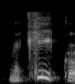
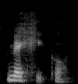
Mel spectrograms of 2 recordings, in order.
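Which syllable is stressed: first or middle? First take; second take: middle; first. First: The stress is on the middle syllable. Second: The stress is on the first syllable. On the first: The word is written without an accent mark. The speaker calls it wrong. "with no accent mark, it would have to be pronounced Mexico" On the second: The word is written with an accent mark. The speaker calls it right. "The way it is pronounced is Mexico, punching that through"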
